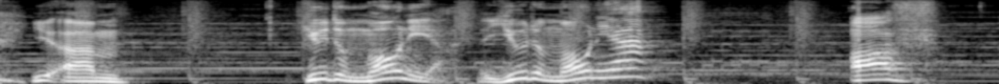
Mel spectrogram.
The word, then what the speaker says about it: eudaimonia: what is called your eudaimonia the eudaimonia of eudaimonia eudaimonia that's that's how we pronounce it I believe in English off of the art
